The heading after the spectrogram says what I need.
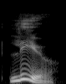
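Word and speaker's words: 六: You see, in Mandarin, the number six is pronounced leu, which sounds a lot like a word that means skilled or smooth.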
